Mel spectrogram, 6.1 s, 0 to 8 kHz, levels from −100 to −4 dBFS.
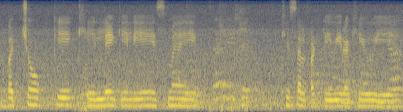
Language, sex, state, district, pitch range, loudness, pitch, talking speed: Hindi, male, Rajasthan, Jaipur, 170-190 Hz, -15 LUFS, 180 Hz, 130 wpm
